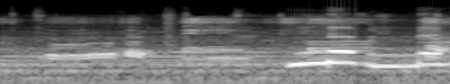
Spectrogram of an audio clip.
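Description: A girl singing a slow memorial song, her voice processed with effects, with gliding, held notes that grow louder in the second half.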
